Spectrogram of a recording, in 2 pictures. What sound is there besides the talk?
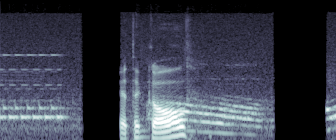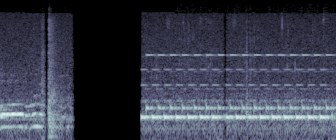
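telephone ringing during a Minecraft let's play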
